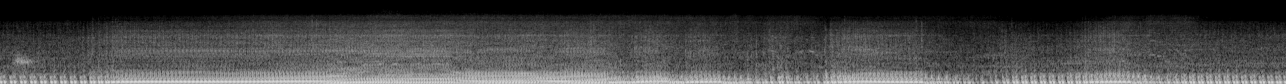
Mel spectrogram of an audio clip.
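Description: An all-terrain vehicle's engine revs up and down as it pushes through tall grass.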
